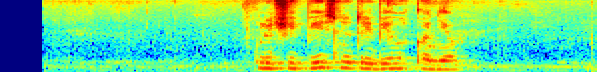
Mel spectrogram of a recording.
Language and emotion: Russian, neutral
